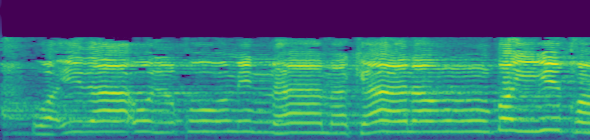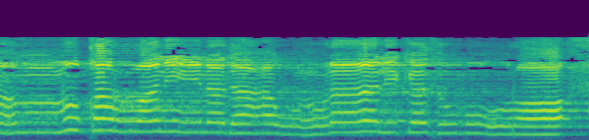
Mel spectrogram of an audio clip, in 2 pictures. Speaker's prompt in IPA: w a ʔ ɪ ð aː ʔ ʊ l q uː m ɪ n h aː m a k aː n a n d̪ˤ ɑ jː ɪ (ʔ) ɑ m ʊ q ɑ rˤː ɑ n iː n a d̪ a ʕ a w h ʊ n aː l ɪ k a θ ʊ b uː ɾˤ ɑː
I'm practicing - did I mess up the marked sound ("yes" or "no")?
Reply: yes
